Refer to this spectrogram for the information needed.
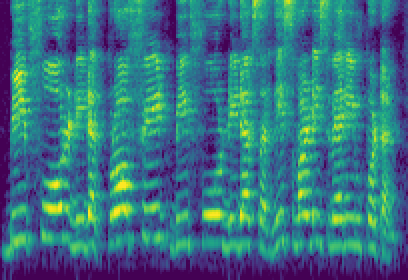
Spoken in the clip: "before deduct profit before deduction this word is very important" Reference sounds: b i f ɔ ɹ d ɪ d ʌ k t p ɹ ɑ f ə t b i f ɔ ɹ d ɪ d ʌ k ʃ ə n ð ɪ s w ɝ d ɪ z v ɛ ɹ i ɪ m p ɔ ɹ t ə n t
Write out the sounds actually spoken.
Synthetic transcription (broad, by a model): b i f ɔ ɹ d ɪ d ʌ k p ɹ ɑ f ə t b i f ɔ ɹ d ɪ d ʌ k s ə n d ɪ s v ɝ d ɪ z v ɛ ɹ i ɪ m p ɔ ɹ t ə n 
